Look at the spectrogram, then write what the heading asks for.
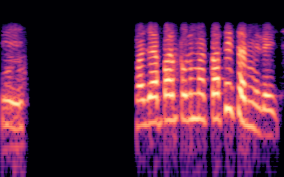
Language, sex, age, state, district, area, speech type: Maithili, female, 45-60, Bihar, Muzaffarpur, rural, conversation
